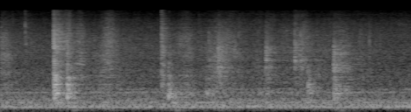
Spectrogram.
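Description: Spoons clinking and scraping inside a bowl in a home kitchen, a few separate clatters spread across a short moment, close and fairly quiet with a soft room hiss.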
